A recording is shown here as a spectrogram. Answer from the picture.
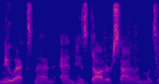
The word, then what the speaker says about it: Siren: Siren is pronounced Siren. I read it wrong.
